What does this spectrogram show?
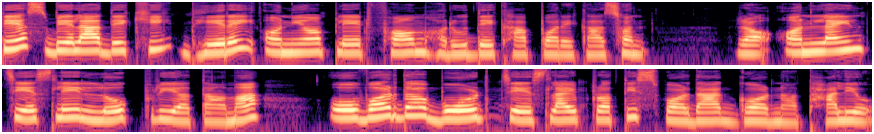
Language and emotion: Nepali, neutral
